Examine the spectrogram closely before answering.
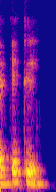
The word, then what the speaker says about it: Yetli: Sí, se pronuncia Yetli.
